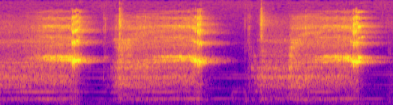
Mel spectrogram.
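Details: Timken bearing friction test rig running an OEM-equivalent power steering fluid: a rising and falling high-pitched squeal swells each time load comes on as the loaded bearing rubs and the lubricant film breaks down; cause suspected, not confirmed.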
